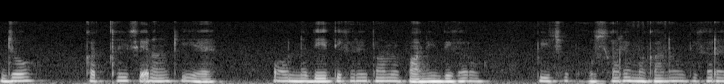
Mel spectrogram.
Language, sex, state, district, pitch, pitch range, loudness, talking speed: Hindi, male, Uttar Pradesh, Jyotiba Phule Nagar, 150 Hz, 140-155 Hz, -14 LUFS, 180 wpm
